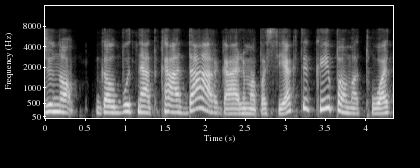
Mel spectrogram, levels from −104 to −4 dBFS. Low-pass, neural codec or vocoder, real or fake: 7.2 kHz; codec, 16 kHz, 4.8 kbps, FACodec; fake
